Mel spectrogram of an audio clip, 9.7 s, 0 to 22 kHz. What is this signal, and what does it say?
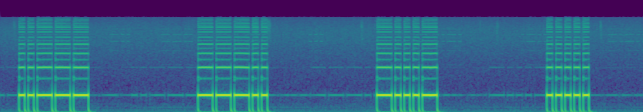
Morse code, heard as a keyed tone, about 18 wpm, 620 Hz. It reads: 2 8 <BT> 5
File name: ham radio / CodeQuick / Code Quick 09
